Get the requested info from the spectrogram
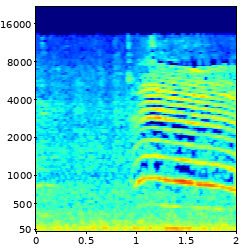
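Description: One long high-pitched call starting about halfway through, slowly falling in pitch.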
